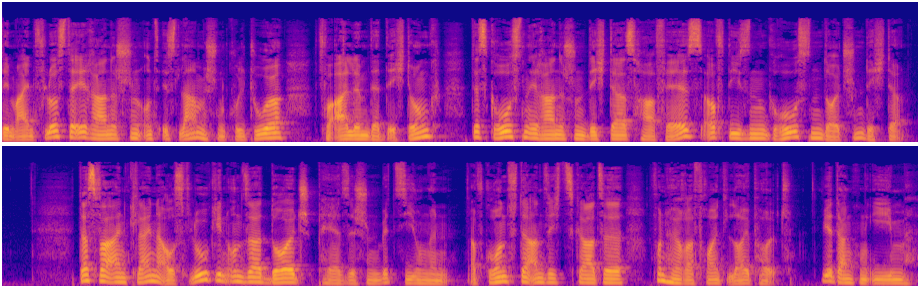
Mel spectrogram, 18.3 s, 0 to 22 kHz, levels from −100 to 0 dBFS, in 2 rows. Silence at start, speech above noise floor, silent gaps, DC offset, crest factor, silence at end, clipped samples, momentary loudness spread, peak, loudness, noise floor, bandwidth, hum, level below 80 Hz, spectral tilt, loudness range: 0 s; 35 dB; none; under 0.1%; 18 dB; 0.05 s; under 0.1%; 9 LU; -6 dBFS; -25 LUFS; -59 dBFS; 13.5 kHz; none; -52 dBFS; -5 dB/octave; 4 LU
